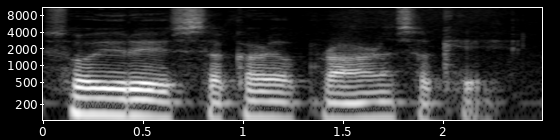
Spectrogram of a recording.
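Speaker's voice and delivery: slow abhang recital with a strong opening; verse recitation. Acted. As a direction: recite the devotional verse in drawn-out phrases. (संथ, ठाशीव अभंग पठण)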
